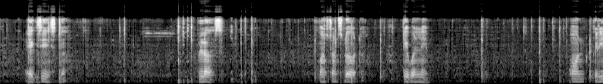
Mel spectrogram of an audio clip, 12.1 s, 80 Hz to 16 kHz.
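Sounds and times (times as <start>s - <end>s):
computer keyboard typing: 2.0s - 2.8s, 3.5s - 8.2s, 9.0s - 12.0s.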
